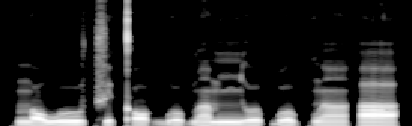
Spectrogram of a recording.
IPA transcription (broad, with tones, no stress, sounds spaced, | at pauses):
n ɔ˨ w uː˦ t͡ʃ ɪ˨ kʼ ɔ˨ ɡ͡b o˨ b ã˦ m ɲ ʊ˦ ɓ o˦ kʷ ã˦ | a˨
